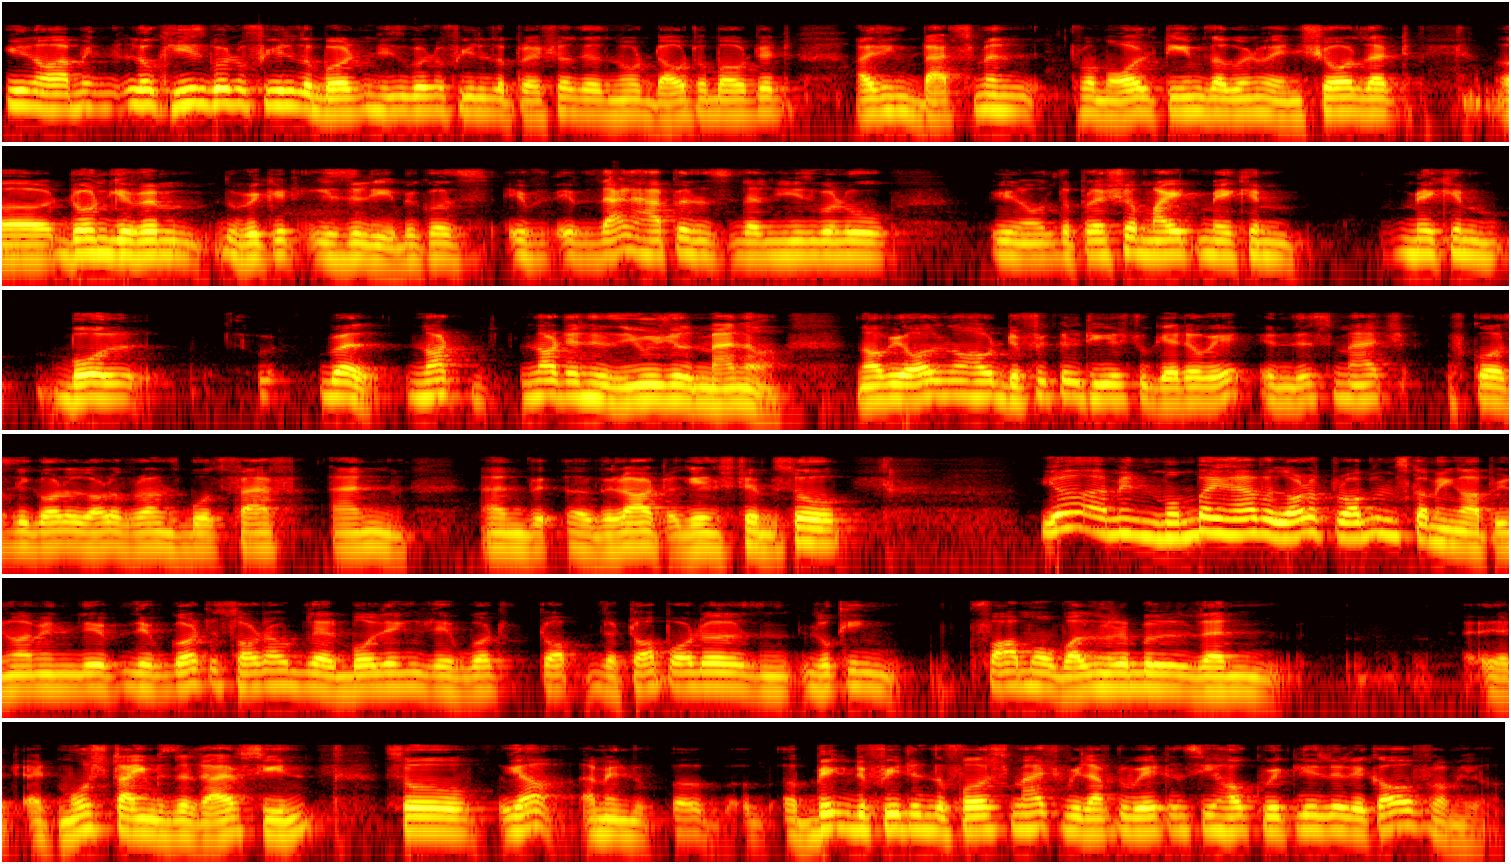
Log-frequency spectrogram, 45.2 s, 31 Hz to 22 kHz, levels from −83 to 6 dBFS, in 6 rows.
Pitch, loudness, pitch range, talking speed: 125 Hz, -20 LUFS, 115-135 Hz, 215 wpm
